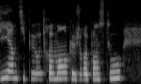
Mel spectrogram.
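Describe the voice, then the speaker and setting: The speaker uses a monotone, flat intonation at a fairly slow pace. The background is quiet. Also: woman. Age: 20s. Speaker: athlete. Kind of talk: interview. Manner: halting.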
